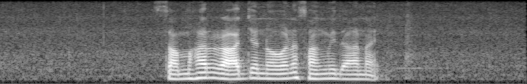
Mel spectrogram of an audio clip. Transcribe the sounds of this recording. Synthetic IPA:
saməɦaɾəɾaːd͡ʒjənoʋənəsaŋʋid̪aːna̰j

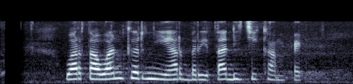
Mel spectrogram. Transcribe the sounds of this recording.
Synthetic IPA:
wart̪awankɨrɲiarbəɾit̪adit͡ʃikampɛk̚

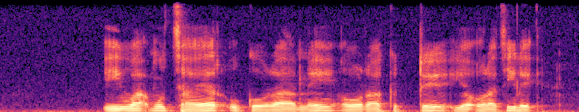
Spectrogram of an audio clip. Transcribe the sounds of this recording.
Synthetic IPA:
ʔiwaʔmud̥ʒ̥a̤ɛrukuɾaneoɾaɡ̥ə̤ɖ̥e̤jɔoɾat͡ʃilɪʔ

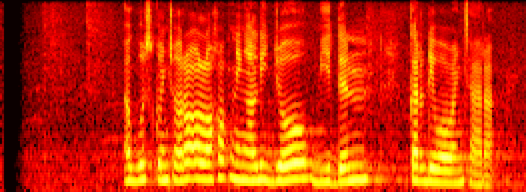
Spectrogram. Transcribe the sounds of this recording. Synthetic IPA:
ʔaɡuskuɲt͡ʃɔɾɔːlɔɦɔk̚niŋalid͡ʒɔbidənkərdiwawaɲt͡ʃaɾa̰

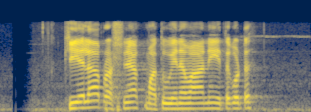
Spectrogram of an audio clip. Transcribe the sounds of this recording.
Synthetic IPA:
kijəlaːpraʃnəjak̚mat̪uʋenəʋaːneːt̪əkoʈə

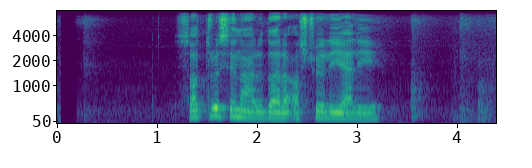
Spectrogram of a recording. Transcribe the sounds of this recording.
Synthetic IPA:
sʌt̪rosenaʌɾud̪waɾaʔʌsʈrelijale

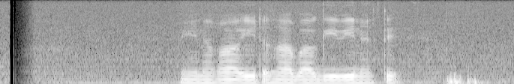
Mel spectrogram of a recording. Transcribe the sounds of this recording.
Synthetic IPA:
miːnɐkaːiːʈəsaːbaːɡiːʋiːnæt̪ːi

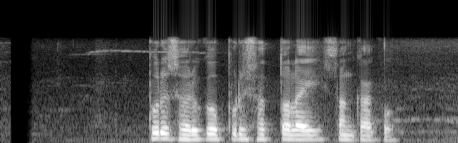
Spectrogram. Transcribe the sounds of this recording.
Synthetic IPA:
puɾusɦʌɾuk̬opuɾusʌt̪ːʌlajsʌŋkako

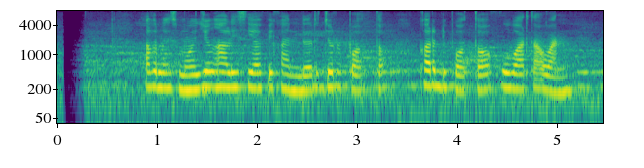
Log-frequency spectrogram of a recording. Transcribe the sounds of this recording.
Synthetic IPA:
ʔaɡnismɔd͡ʒɨŋalisiafikandərd͡ʒurpɔt̪ɔ | kɨrdipɔt̪ɔkuwart̪a̰wan

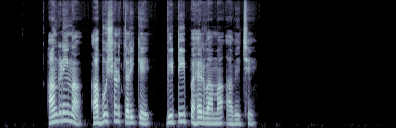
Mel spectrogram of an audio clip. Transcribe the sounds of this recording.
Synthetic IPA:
ãŋɡɳimã | abʱuʃəɳt̪əɾike | ʋiʈipəɦeɾʋamãʔaʋet͡ʃʰe

